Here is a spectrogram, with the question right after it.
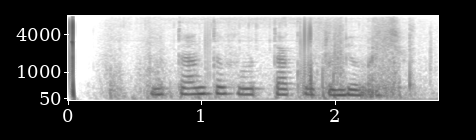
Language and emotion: Russian, neutral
